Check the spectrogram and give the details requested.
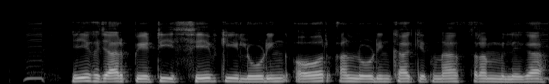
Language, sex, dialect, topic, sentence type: Hindi, male, Garhwali, agriculture, question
